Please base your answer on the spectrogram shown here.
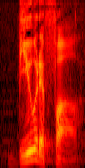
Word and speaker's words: beautiful: for example be be beautiful you see when you say you are beautiful you see you express beautiful correctly you stress on bu it's a beautiful day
